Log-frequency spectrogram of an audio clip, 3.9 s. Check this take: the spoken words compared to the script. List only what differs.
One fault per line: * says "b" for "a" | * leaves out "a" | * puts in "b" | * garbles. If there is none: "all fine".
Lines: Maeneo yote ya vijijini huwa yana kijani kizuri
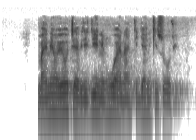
all fine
